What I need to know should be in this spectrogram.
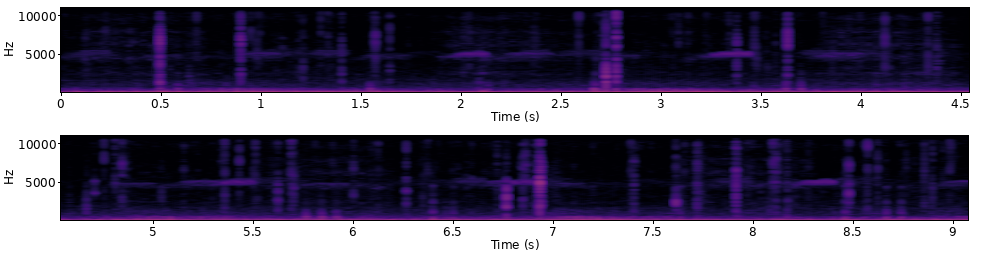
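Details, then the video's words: Sleeping kitties purring beside a crackling fireplace in a spring garden setting: a steady low rumbling purr swelling and easing in waves, with sharp fire crackles and high insect chirps repeating throughout. "Relax with Cute Sleeping Purring Kitties by a Crackling Fireplace"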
